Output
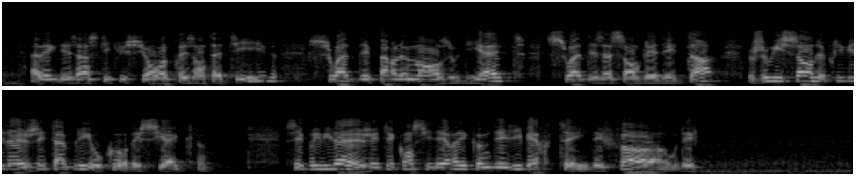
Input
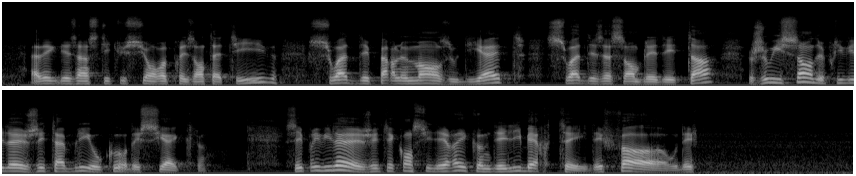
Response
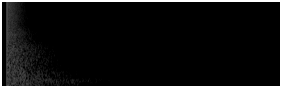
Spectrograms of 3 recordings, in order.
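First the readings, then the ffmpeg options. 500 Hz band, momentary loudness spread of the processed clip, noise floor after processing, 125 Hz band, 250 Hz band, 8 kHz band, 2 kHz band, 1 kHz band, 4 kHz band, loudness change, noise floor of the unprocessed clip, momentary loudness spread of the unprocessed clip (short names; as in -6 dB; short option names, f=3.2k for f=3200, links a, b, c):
-6.0 dB, 10 LU, -60 dBFS, -16.5 dB, -8.0 dB, under -25 dB, -6.0 dB, -5.0 dB, -3.5 dB, -6.0 dB, -55 dBFS, 10 LU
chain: -af "bandreject=f=50:t=h:w=6,bandreject=f=100:t=h:w=6,bandreject=f=150:t=h:w=6,bandreject=f=200:t=h:w=6,bandreject=f=250:t=h:w=6,aresample=11025,asoftclip=type=tanh:threshold=-20dB,aresample=44100,afftfilt=real='hypot(re,im)*cos(PI*b)':imag='0':win_size=2048:overlap=0.75,afreqshift=73"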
